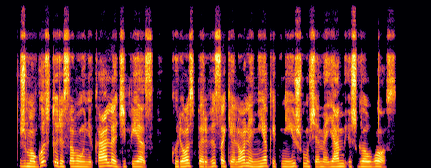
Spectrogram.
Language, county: Lithuanian, Kaunas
